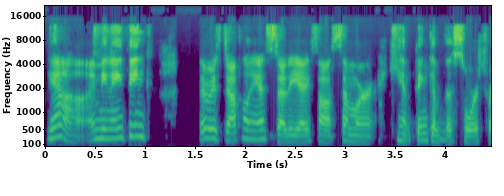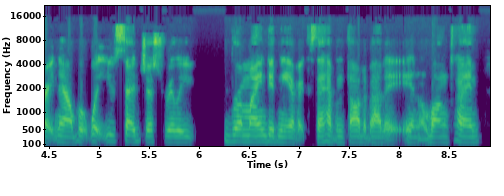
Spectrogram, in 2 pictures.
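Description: A woman's voice: lowish voice, fast talker, dry recording. A woman hosting a conversational interview, thinking aloud and praising her guest with enthusiasm. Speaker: podcast host.

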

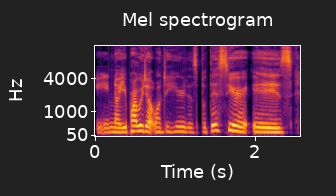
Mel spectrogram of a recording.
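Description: A woman's voice: lowish voice, fairly even intonation, fast talker, warm tone, no room sound. A woman hosting a solo podcast, talking directly to the listener in an earnest, emphatic way on a close mic. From United Kingdom. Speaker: podcast host, dietitian.

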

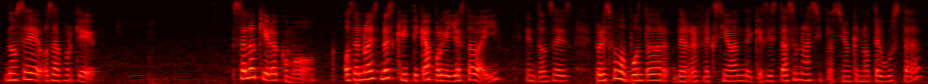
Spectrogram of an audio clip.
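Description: A woman's voice: medium pitch, fast talker. A woman, co-hosting a podcast in casual chat, talking with many fillers and frequent laughs. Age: 20s. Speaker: podcast co-host.

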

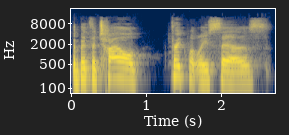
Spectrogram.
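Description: A woman in her forties, co-hosting a podcast and explaining things in a measured way from her counseling work. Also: on the low side, a little mellow. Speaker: podcast co-host and co-parenting counselor. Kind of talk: casual podcast chat.

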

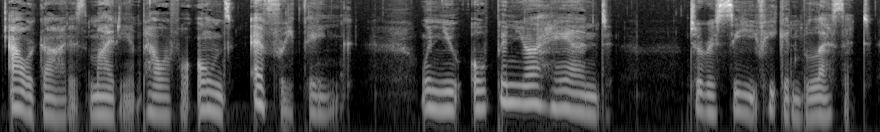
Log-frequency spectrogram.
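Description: Gravelly woman telling a faith testimony. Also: low-pitched, dark tone, no room sound, clean studio sound. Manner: storytelling, acts out quoted voices; slows down for emphasis, drops to whispers. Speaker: speaker giving a testimony.

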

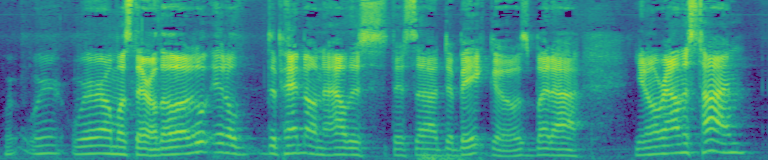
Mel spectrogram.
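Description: A man co-hosting a podcast in casual chat, animated and often laughing, repeating his words as he goes. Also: on the high side, measured pace. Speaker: podcast co-host.

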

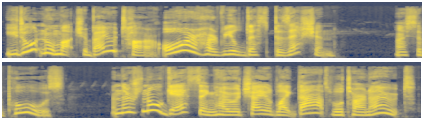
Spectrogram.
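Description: A woman's voice: on the high side, sing-song, a little slow, no echo, studio quality. A woman voicing a blunt, judgmental busybody in a storybook, with an emphatic, solemn, outspoken delivery. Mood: gloomy.

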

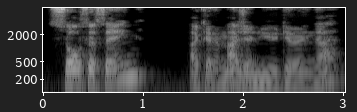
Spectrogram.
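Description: A man's voice: medium pitch, sing-song, measured pace, dark tone. A man playing a grumpy male writer, dry, sarcastic and dismissive in a radio play. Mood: sardonic.

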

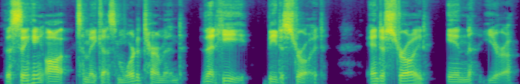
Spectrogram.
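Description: A man with a low voice co-hosts a casual history podcast. He is laid-back and sometimes reads quotes aloud. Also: measured pace, pushed and bright. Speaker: podcast co-host.

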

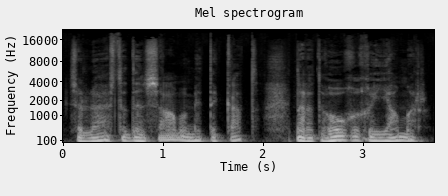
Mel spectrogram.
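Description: A man narrating a storybook in a calm, measured storytelling manner. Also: low voice, creaky, breathy edge, no echo, clean studio sound. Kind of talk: storybook reading.

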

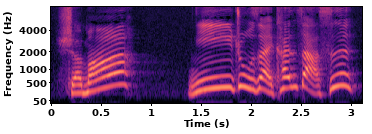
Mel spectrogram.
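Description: A woman voicing a majestic, stern giant head who speaks slowly and commandingly in a children's storybook reading. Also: a little high, sing-song. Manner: slow, loud, commanding.

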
